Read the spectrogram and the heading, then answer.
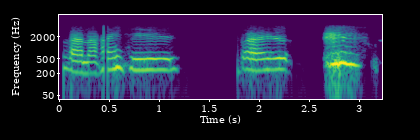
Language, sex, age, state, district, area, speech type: Bodo, female, 30-45, Assam, Udalguri, rural, conversation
